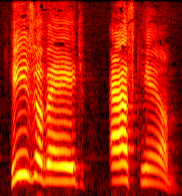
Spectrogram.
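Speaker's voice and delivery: loud, high, insistent buck-passing; hammed-up parents refusing to take part; emphatic deflection. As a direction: push the blame away loudly. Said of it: "They were not taking part in this".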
